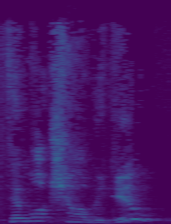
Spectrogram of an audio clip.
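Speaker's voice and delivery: high, loud, worried monkey cry; a monkey crying out in alarm. Acted. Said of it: "cried Mugglewump".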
